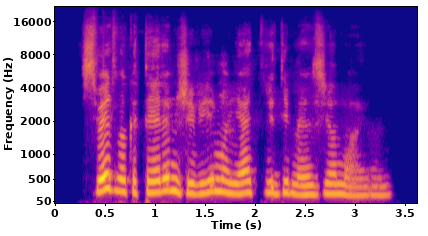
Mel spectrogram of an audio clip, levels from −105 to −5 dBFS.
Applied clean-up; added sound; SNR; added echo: neural mask model Resemble Enhance denoiser.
